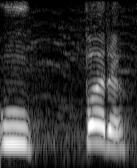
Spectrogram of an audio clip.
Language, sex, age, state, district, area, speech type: Punjabi, female, 18-30, Punjab, Mansa, rural, read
